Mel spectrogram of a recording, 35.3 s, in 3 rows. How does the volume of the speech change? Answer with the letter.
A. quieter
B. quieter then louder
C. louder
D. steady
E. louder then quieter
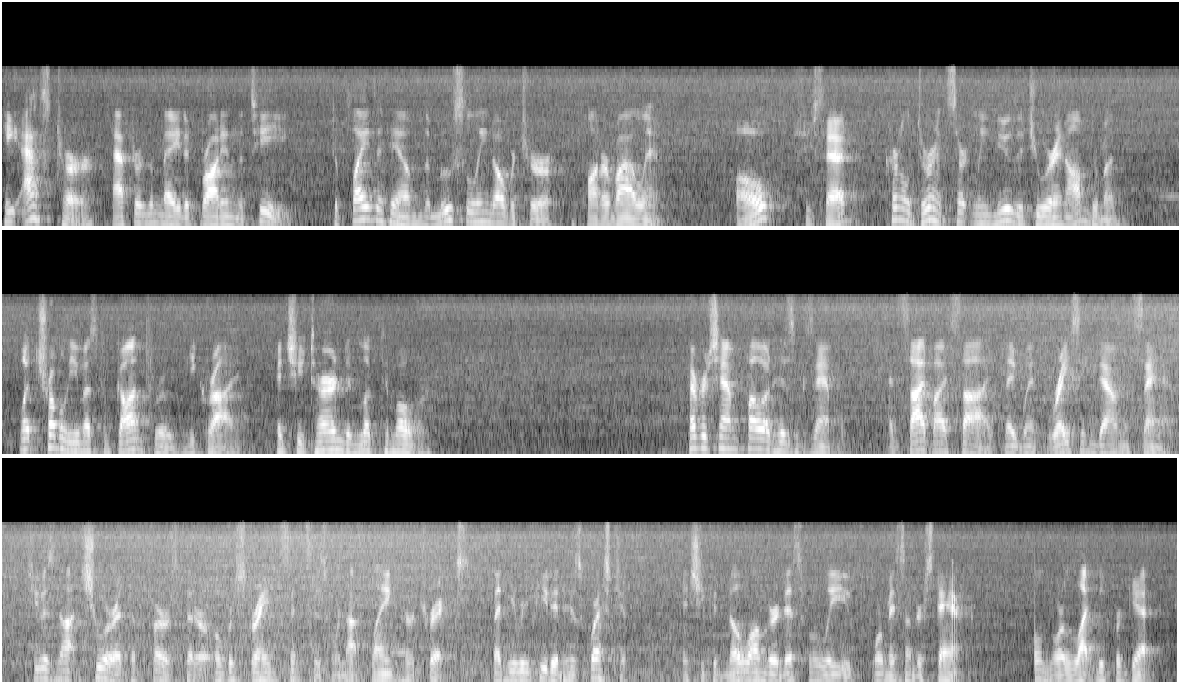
D.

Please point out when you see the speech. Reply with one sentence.
The speech can be heard from 0.0 to 6.6 s, from 7.3 to 11.2 s, from 11.9 to 16.1 s and from 18.6 to 35.0 s.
